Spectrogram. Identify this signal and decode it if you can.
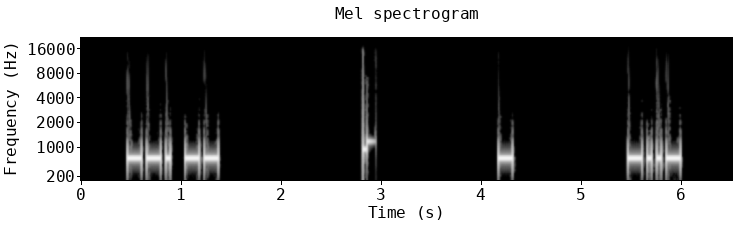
Morse code, heard as a keyed tone, about 25 wpm, spaced as for 11 wpm, 700 Hz. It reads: GM TX
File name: Top 90 QSO Elements - 8x Character Spacing - 25wpm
